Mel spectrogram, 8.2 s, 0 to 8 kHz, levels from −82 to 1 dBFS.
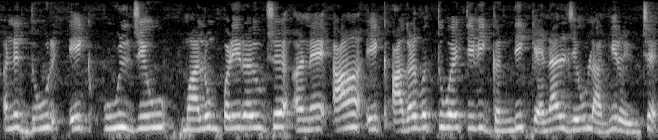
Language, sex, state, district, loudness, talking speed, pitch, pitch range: Gujarati, female, Gujarat, Gandhinagar, -14 LUFS, 160 wpm, 255 Hz, 230-270 Hz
